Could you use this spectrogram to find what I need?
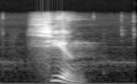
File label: "xing", Chinese; CTCFL; University of Oxford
